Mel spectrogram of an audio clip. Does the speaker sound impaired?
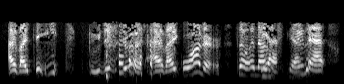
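Yes: cerebral palsy, mild; mildly affects speech.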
